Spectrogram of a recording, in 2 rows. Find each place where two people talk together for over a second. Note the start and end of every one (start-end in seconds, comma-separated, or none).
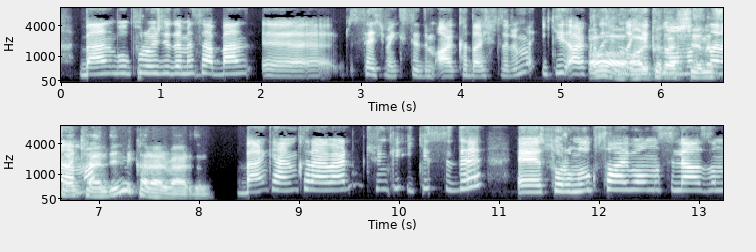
5.3-7.0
